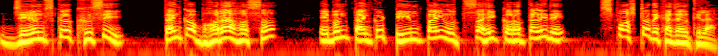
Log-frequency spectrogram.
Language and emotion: Odia, happy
